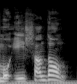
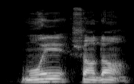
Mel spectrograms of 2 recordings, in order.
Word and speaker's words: Moët: Wie spricht man Moët Chandon richtig aus? – Moët Chandon. – Falsch. – Okay, Moët Chandon. – Moët. Ah, okay, tatsächlich, ja? – Tatsächlich.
